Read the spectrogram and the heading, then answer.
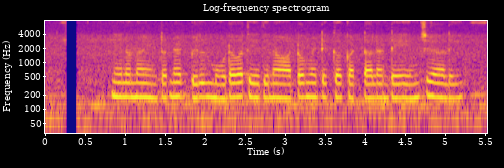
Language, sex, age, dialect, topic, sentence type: Telugu, female, 25-30, Utterandhra, banking, question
